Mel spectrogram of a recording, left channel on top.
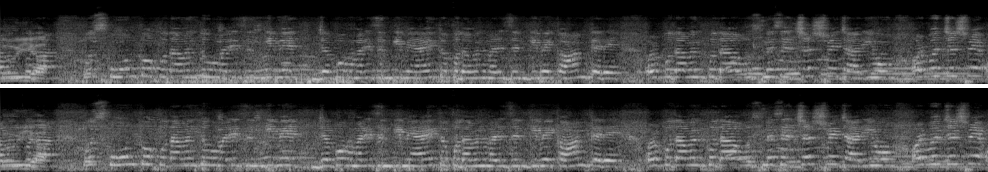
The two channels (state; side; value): normal; both; correlation 0.49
